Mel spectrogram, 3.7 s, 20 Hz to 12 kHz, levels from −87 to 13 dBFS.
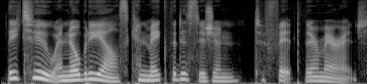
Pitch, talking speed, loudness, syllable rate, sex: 185 Hz, 210 wpm, -18 LUFS, 6.0 syllables/s, female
